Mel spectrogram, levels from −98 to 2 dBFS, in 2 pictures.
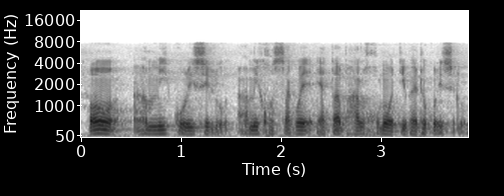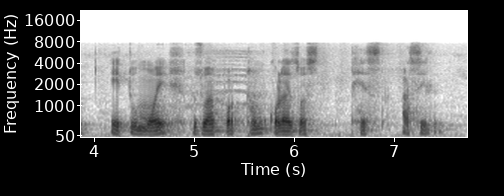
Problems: none marked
